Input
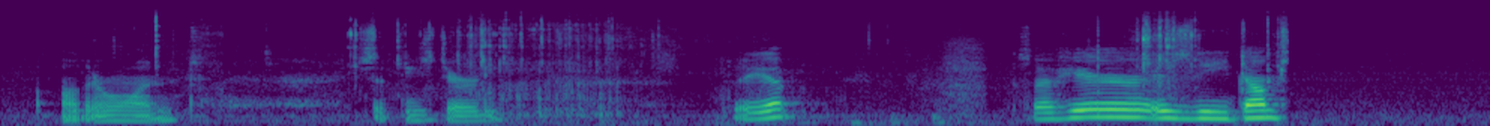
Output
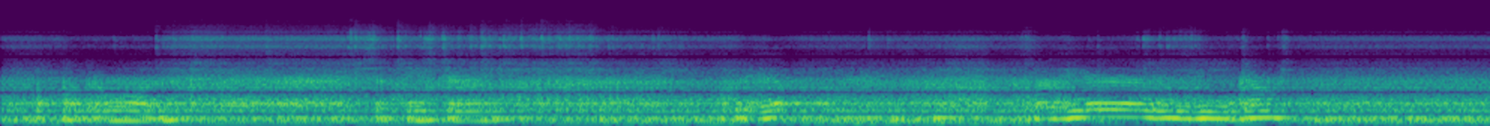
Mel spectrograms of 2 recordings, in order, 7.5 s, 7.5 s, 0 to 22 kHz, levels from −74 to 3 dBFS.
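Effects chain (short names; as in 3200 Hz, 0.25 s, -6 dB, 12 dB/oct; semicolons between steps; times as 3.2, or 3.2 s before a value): per-bin compression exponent 0.4; 0.8–2.97 high shelf 2400 Hz +10 dB; compressor 6:1, threshold -23 dBFS, peak gain reduction 11.5 dB; air absorption 100 m; fixed phaser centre 1100 Hz, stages 6; reverb RT60 0.45 s, pre-delay 3 ms, DRR 0 dB; mismatched tape noise reduction decoder only; gain +3 dB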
